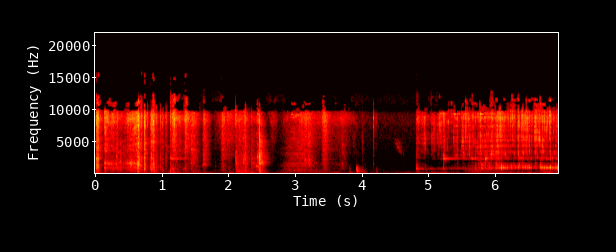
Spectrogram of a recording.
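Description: Tea poured into a coffee mug, a liquid trickling and splashing that shifts in pitch as the mug fills, heard close up and alone with a few small clinks.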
